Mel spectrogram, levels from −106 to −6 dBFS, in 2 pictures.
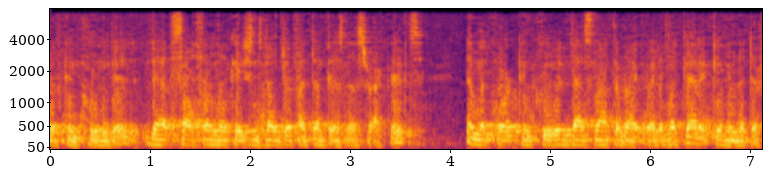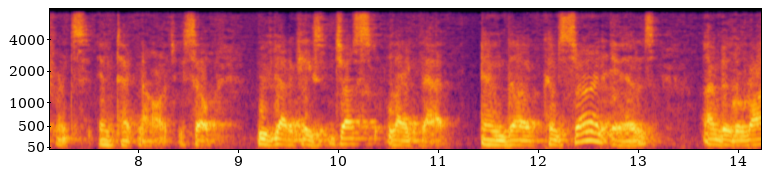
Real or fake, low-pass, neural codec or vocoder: fake; 7.2 kHz; codec, 16 kHz, 8 kbps, FreqCodec, smaller model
